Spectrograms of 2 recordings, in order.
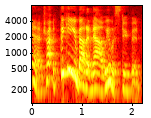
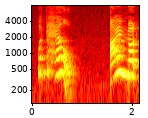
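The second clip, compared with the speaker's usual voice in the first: incredulous; 10 semitones higher, 4 dB louder than usual. Real, not acted. Disbelief at near kidnappings.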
